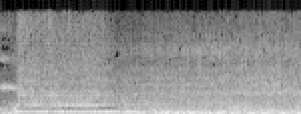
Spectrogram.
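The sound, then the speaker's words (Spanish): A train horn sounds one long, loud blast as a train passes through the town of Alfafar in Valencia, followed by a steady, loud rumble of the train running on through. “Es el tren pasando por el municipio”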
